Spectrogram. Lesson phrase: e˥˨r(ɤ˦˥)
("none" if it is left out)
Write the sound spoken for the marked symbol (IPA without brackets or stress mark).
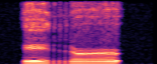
ə˞˦˥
